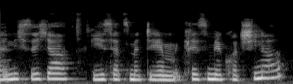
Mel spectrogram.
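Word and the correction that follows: Kozina: der so ausgesprochen, Cousina heißt er, ja, genau. Krešimir Cousina.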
